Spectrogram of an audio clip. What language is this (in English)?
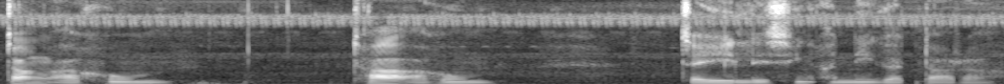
Manipuri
